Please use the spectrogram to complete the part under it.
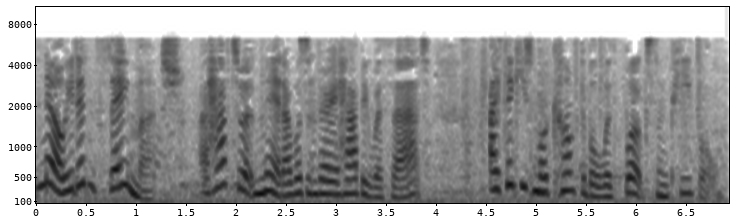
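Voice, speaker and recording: In a scripted dialogue for listening practice, an actress portrays a woman discussing her dating life in a warm, everyday exchange. She speaks at a normal speed in a slightly high voice, expressive and conversational, captured on dull, lo-fi audio.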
